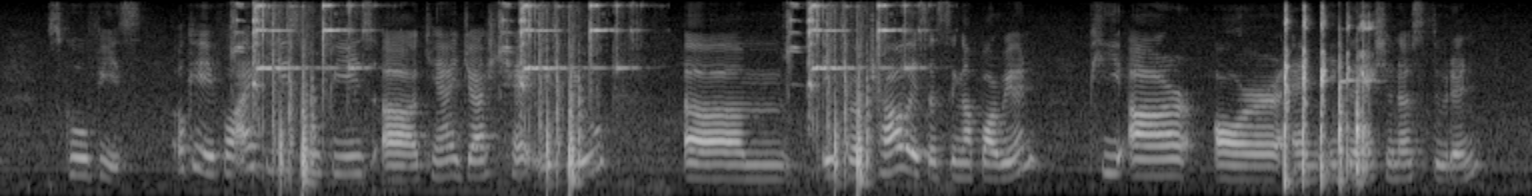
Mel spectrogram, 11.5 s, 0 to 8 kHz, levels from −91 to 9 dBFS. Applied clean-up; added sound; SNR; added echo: none; Glass + Shatter; -4 dB; none.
